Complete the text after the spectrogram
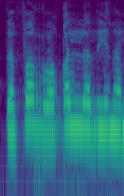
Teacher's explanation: تفرق الذین میں را پر زبر ہے، را کو پر پڑھا جائے گا۔ قاف حرف مستعلیہ ہے، پر پڑھا جائے گا۔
